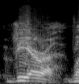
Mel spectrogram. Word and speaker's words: Vieira: Uh, Vieira, like Meredith Vieira.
